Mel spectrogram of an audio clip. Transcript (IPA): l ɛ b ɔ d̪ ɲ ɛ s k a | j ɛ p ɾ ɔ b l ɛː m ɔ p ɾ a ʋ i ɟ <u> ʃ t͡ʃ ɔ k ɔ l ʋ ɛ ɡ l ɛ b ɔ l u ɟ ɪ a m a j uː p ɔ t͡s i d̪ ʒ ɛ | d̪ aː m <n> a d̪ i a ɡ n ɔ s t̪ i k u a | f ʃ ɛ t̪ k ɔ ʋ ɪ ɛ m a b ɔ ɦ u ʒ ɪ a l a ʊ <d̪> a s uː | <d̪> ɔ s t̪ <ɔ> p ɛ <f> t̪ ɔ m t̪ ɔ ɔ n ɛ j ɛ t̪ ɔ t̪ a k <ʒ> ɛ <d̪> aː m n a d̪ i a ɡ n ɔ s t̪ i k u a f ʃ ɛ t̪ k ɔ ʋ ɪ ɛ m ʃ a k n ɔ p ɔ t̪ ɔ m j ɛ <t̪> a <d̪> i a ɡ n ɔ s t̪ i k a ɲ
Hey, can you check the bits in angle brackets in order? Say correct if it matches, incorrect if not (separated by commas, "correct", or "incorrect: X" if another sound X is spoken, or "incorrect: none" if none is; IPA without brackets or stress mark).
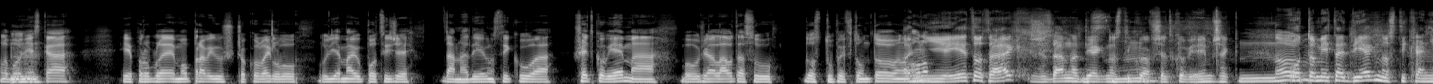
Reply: correct, correct, incorrect: t̪, correct, incorrect: u, correct, correct, correct, correct, correct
